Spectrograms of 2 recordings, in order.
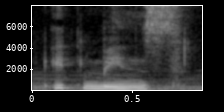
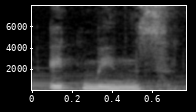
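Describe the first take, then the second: The two takes are said the same way.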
